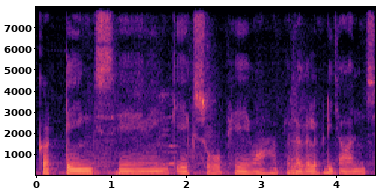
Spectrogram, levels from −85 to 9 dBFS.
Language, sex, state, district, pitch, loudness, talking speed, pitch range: Hindi, male, Madhya Pradesh, Dhar, 100 Hz, -21 LUFS, 145 wpm, 95-105 Hz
